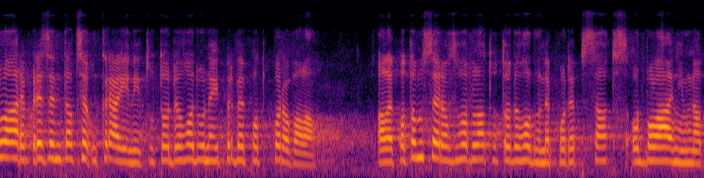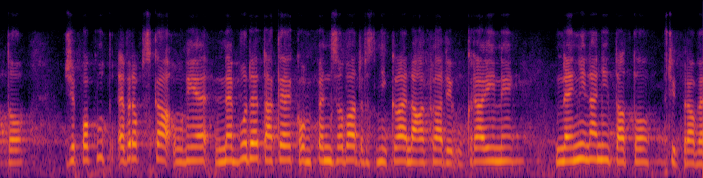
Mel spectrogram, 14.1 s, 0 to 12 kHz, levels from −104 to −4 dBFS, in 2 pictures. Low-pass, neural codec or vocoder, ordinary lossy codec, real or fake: 7.2 kHz; codec, 16 kHz, 4 kbps, FunCodec, trained on LibriTTS, 50 frames a second; Opus, 32 kbps; fake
